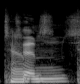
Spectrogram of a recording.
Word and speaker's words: Thames: Is that how you say it? Thames? – Yeah, Thames.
